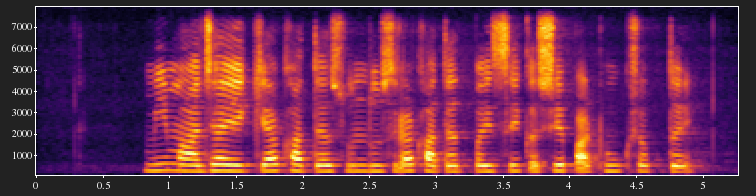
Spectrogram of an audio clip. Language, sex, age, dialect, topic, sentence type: Marathi, female, 18-24, Southern Konkan, banking, question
